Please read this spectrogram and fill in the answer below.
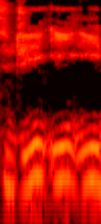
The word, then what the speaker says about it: Gee: How is G E E pronounced? – G E E is G. – G. – Like G Willikers.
